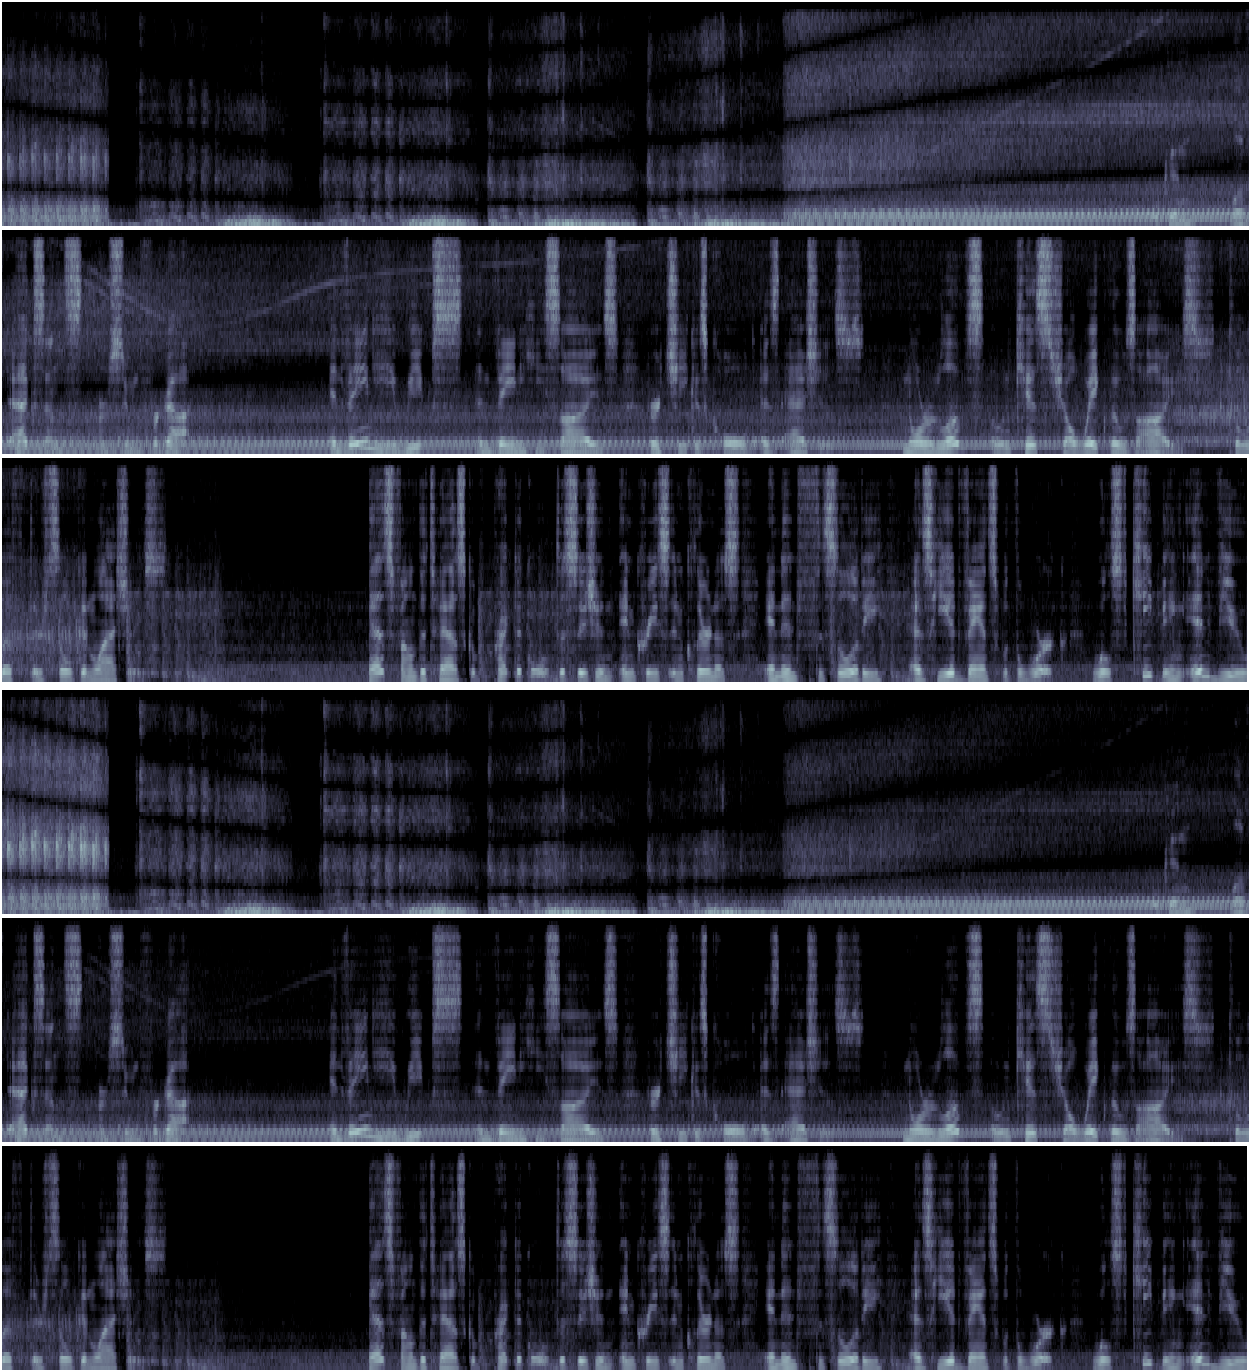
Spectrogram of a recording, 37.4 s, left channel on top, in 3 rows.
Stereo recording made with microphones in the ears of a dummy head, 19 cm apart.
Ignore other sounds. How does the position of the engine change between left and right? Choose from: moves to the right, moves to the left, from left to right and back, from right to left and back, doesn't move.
moves to the left.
